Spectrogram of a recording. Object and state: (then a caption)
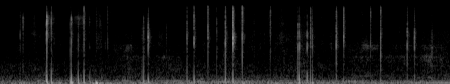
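Small hard plastic toy. Long painted nails scratch and tap along the ridges of a small, hollow, hand-sized pink hard plastic toy with a Shopkins-style face, held in the fingers. Quick, sharp, bright clicks and dry crackly scratches come in an irregular patter over a low steady background. Each tap stops almost instantly with no ring.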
